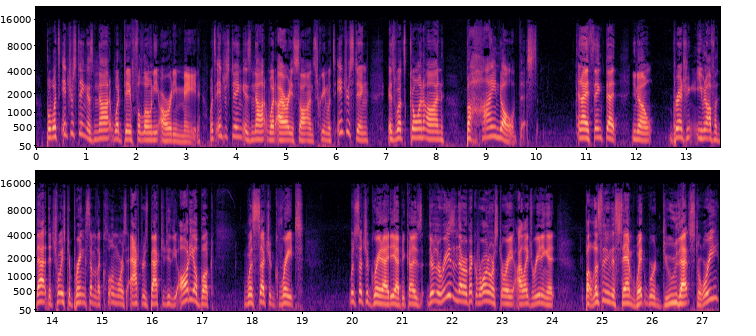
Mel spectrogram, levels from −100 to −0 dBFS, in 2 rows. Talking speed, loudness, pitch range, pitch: 185 wpm, -23 LUFS, 165-210 Hz, 185 Hz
